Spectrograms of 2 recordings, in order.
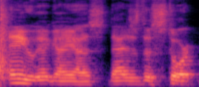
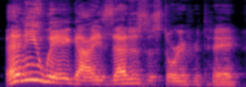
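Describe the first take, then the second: First: Said in the usual way. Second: Upbeat sign-off. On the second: Real, not acted. Vlogger wraps up the story for viewers, upbeat sign-off.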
